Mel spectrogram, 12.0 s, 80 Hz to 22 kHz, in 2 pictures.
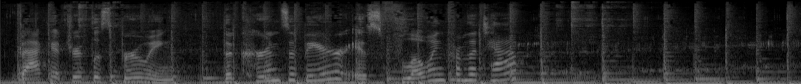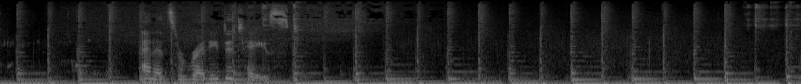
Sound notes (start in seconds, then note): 5.3 beer pouring; 9.7 upbeat music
